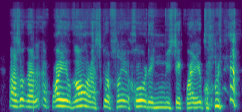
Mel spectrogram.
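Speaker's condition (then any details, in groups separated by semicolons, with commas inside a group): Ataxia; black spot on cerebellum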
